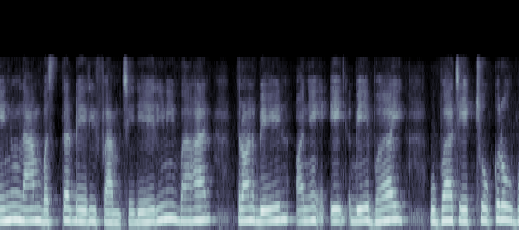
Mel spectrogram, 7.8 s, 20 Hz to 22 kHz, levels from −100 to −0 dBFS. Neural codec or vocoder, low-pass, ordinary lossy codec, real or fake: codec, 16 kHz, 2 kbps, FunCodec, trained on Chinese and English, 25 frames a second; none; none; fake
